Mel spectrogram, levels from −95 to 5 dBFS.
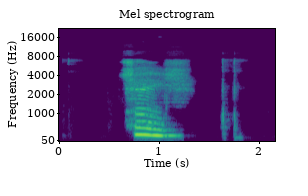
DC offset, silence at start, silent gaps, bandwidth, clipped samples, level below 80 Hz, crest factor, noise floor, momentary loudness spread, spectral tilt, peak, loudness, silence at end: under 0.1%; 0.65 s; none; 7.6 kHz; under 0.1%; -70 dBFS; 16 dB; -71 dBFS; 17 LU; -4.5 dB/octave; -6 dBFS; -20 LUFS; 0.9 s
